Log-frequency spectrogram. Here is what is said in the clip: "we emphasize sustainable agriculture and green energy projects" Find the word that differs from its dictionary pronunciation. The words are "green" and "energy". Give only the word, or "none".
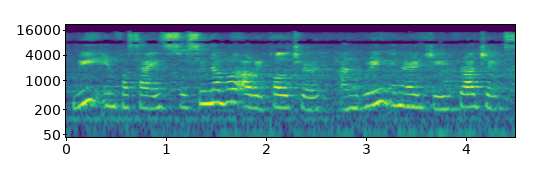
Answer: none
